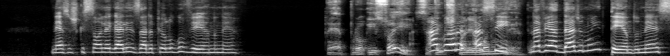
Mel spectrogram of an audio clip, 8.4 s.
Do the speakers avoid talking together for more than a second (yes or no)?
no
